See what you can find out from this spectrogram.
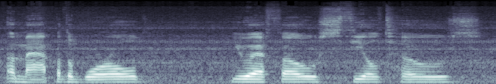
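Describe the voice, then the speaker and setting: A man with a mid-range voice talks through cast lists in relaxed podcast chat. He hesitates now and then. A steady hum runs clearly underneath. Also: mid-range voice, slow, low-quality recording. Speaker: podcast co-host. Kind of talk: casual movie review chat.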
